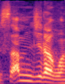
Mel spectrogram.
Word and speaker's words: SAMG: 우리가 부르기 쉽게 이거를 쌈지라고 하는 거군요 투자자분들이 이렇게 부르기 쉽게 그냥 밈처럼 쌈지 엔터라고 부르고 불려주고 있습니다 정확히는 samg 엔터인데 이게 이제 스펠로 하면은 쌈지 이렇게 발음이 되니까 중국에서 지금 대박이 나가지고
